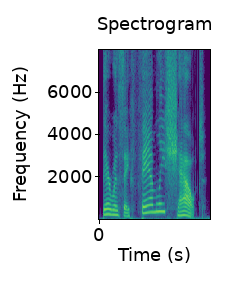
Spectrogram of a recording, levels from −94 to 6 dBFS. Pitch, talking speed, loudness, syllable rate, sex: 255 Hz, 135 wpm, -18 LUFS, 4.0 syllables/s, female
